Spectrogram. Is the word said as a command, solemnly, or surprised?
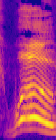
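surprised. It is said with casual surprise. It expresses amazement. The speaker calls it wrong. "not like whoa, dude"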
